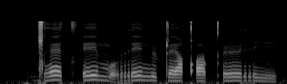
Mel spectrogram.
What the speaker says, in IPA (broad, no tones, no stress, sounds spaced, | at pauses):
ɡ͡ǁ ɛ t͡sʼ e m o̰ r e n y ʈ ɛ qʼ o kʼ ø r i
